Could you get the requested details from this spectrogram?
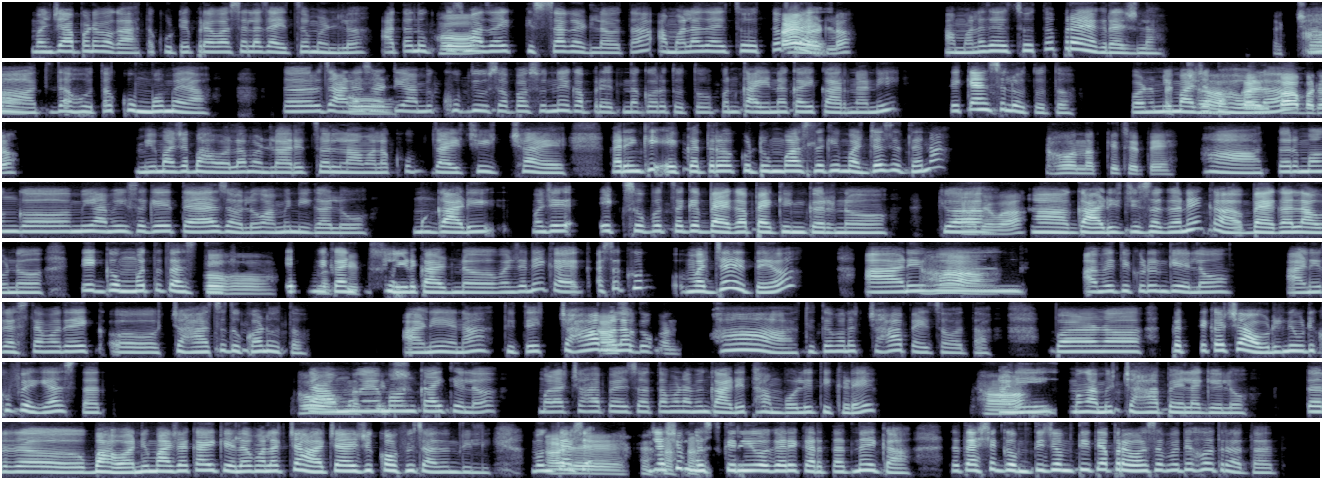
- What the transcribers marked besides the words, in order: other background noise; in English: "पॅकिंग"; other noise; tapping; in English: "कॉफीच"; chuckle
- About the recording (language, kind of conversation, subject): Marathi, podcast, एकत्र प्रवास करतानाच्या आठवणी तुमच्यासाठी का खास असतात?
